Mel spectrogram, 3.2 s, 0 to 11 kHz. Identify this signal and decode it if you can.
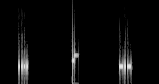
Morse code, heard as a keyed tone, about 46 wpm, 700 Hz. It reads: H K
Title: Single Character (Letter:Number:Punctuation:Prosign) 45wpm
